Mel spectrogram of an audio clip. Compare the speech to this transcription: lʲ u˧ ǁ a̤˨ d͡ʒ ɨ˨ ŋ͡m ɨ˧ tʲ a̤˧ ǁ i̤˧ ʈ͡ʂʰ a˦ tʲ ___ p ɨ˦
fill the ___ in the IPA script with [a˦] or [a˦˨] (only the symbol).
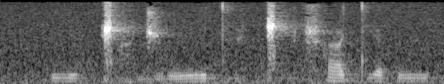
a˦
